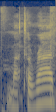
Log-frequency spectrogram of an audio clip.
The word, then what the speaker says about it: Ma'Tarah: me, King the Ansubu, and whenever Queen Matara, did I say it right?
